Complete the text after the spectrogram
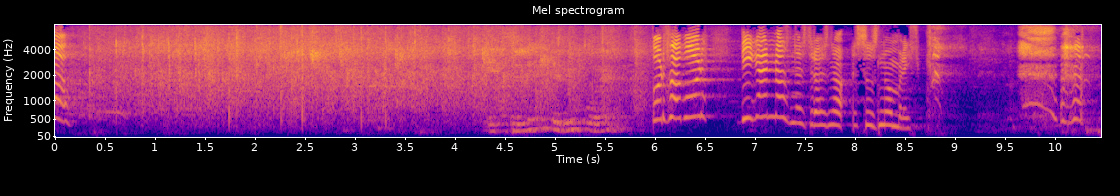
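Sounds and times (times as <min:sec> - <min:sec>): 
audience applause: 0:00.0 - 0:06.1
speech: 0:04.4 - 0:08.9, 0:09.6 - 0:10.4.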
